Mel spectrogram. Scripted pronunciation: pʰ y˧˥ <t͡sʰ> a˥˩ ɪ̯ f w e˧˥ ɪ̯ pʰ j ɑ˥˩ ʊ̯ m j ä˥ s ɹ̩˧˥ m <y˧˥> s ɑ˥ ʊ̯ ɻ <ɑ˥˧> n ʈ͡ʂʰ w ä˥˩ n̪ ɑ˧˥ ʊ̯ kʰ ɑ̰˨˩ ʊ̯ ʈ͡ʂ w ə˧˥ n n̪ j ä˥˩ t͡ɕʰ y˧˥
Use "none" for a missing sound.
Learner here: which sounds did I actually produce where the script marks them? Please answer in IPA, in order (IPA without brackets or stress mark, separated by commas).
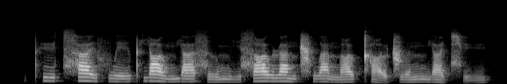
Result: t͡sʰ, i˧˥, a˥˧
